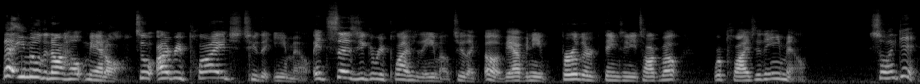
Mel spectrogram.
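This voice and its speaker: A nineteen-year-old woman ranting in a casual, unscripted vlog style, exasperated and emphatic, with plenty of swearing. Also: a little high. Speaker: online video creator.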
